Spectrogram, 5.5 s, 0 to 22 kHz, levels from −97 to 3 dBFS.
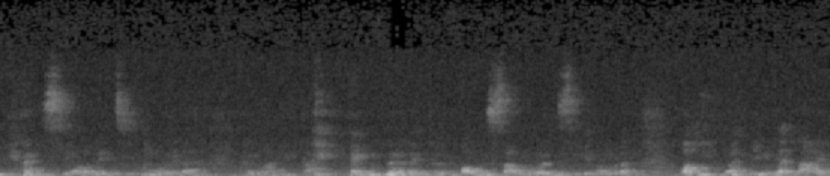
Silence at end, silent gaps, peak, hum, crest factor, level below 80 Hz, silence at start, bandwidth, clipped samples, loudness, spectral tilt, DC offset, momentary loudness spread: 0 s; none; -20 dBFS; none; 18 dB; -58 dBFS; 0 s; over 20 kHz; under 0.1%; -39 LUFS; -5 dB/octave; under 0.1%; 11 LU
